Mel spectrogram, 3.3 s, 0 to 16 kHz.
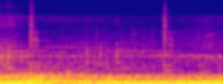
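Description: A 1992 Mitsubishi GTO twin turbo idles with no muffler fitted, a loud, deep, steady rumble with a lumpy pulsing beat and a couple of sharp ticks over the drone.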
